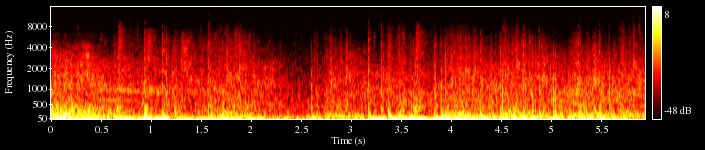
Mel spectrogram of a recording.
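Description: Cannon fire and canister shot in the Ultimate General: Civil War video game rumble in a continuous barrage of booms and crackling volleys, loud and dense throughout with no speech.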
